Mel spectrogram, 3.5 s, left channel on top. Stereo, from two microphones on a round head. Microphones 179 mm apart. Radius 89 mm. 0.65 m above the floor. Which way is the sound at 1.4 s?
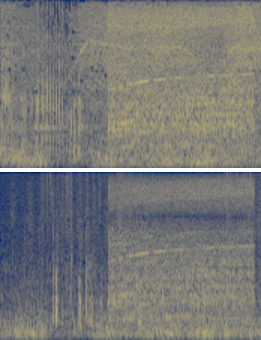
30° left (ahead or behind).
